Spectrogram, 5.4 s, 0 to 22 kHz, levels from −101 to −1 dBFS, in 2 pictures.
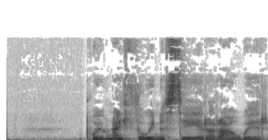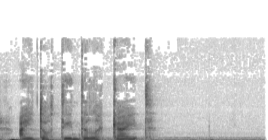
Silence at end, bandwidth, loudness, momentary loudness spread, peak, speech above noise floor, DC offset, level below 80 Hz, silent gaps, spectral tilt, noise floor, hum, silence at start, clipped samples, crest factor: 0.15 s; 16.5 kHz; -27 LUFS; 16 LU; -4 dBFS; 24 dB; under 0.1%; -44 dBFS; none; -3.5 dB/octave; -51 dBFS; none; 0.1 s; under 0.1%; 24 dB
